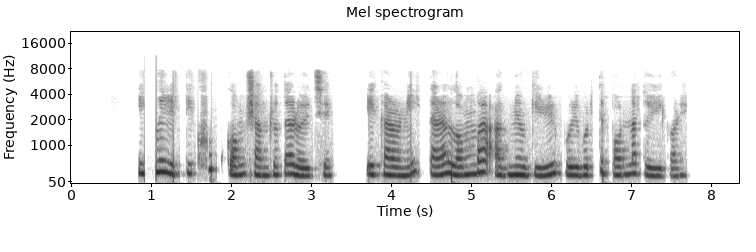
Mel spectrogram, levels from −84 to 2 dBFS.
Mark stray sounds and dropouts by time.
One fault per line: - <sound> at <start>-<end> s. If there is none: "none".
- dropout at 0.9-1.1 s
